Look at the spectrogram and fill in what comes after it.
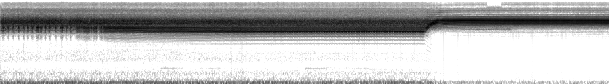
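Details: Kaempfer cicada recorded with a parabolic microphone: a continuous, high-pitched, piercing buzzy drone that holds steady, then jumps abruptly higher near the end and carries on without a break.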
